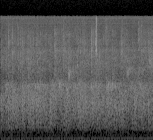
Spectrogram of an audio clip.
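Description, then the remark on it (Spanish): An audience applauds the Lord, the King of Kings, together, a dense, steady wash of many hands clapping at an even loudness for a few seconds, with no voices standing out. “Démosle un buen aplauso al Rey de Reyes y Señor de Señores.”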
